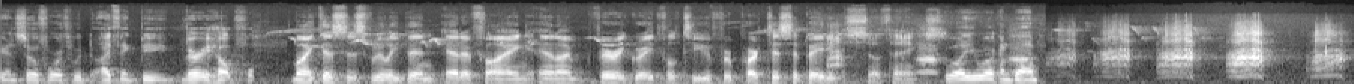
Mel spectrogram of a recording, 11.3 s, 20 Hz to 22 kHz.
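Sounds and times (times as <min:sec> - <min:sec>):
speech: 0:00.0 - 0:09.0
crow cawing: 0:06.8 - 0:11.2.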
